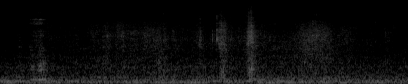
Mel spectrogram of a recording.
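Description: Faint rubbing and scraping as painting tools are handled at the painting table: a few short strokes, the sharpest about halfway through, over a low steady hum.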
